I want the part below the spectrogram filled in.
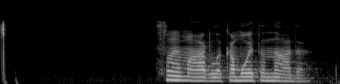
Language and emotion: Russian, angry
